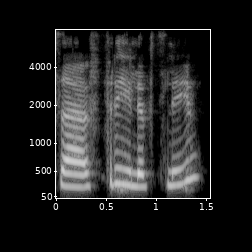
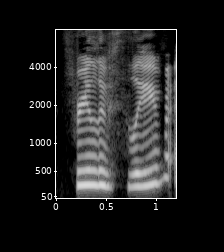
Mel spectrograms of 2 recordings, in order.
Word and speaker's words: friluftsliv: Yeah, it's friluftsliv. – Okay, I definitely can't say it like that. – Okay, so like friluftsliv. That's the Americanized pronunciation. – I know. I've been challenging myself here on the podcast lately because I had a couple episodes about hygge, and I'm like, I'm not saying that correctly. And now I'm trying to say this. So I'm like, well, this is rough. Okay, so free loop sleeve. – Yeah, that's really good.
